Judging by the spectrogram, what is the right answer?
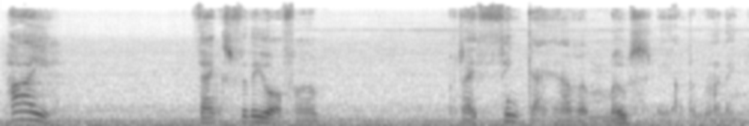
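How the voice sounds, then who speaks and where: An actor playing a stressed, defensive ship engineer who talks technically, in a naturalistic audio drama. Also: male voice, medium pitch, big pitch swings, moderate pace, background noise, lightly acted. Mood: weary, explaining. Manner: technical explaining, exasperated sighs.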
